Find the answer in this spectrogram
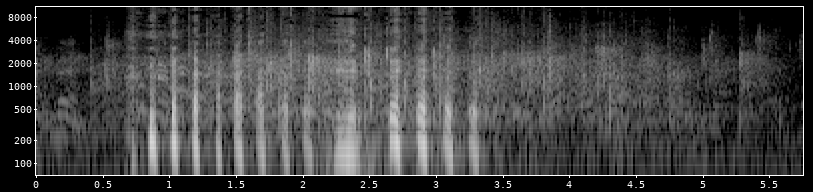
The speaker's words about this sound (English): for the 12 of you that clapped just now. You're my favorite church members.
